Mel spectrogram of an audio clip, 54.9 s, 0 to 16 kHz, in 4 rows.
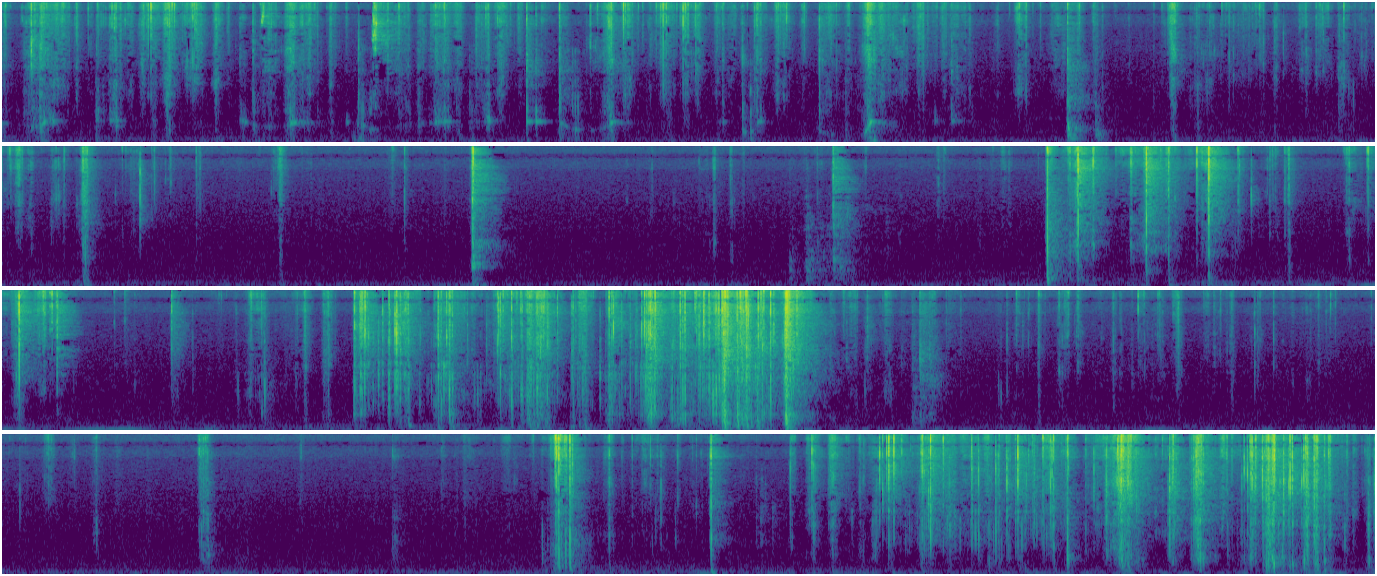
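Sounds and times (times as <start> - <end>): slime squishing and tearing: 0.0 - 10.7, 29.8 - 36.1, 46.6 - 54.9.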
